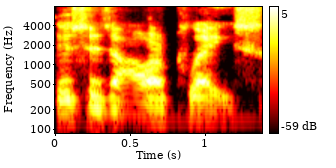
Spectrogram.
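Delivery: very low, nasty, menacing ghostly voice. Retelling a voice heard in the cell after asking about leaving, nasty low voice. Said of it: "in a very nasty, low voice".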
